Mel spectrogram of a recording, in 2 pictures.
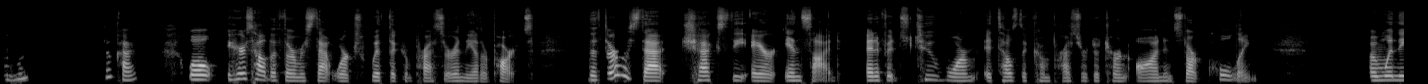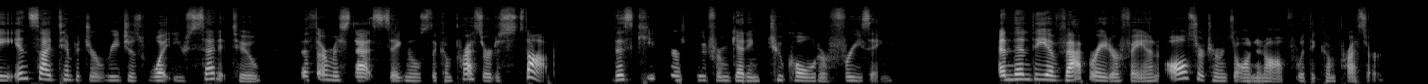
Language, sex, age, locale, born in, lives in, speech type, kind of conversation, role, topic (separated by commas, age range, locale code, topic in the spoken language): English, female, 45-49, en-US, United States, United States, read, expert-assistant, expert, How does a refrigerator keep food cold?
